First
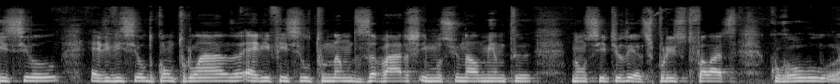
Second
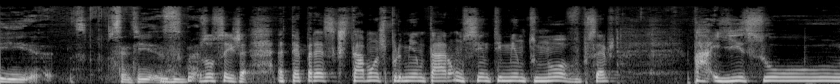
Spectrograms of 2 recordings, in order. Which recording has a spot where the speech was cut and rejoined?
second; 1 cut; at 2.0 s

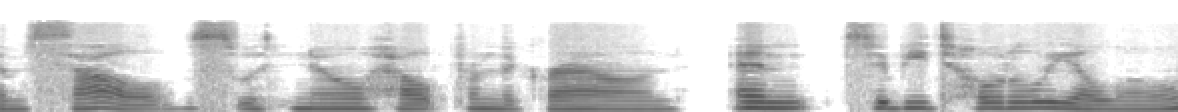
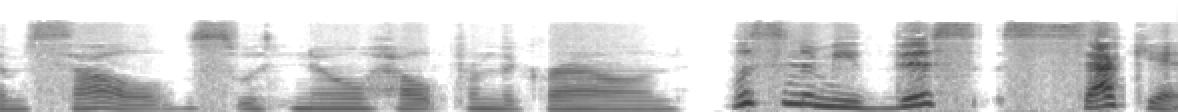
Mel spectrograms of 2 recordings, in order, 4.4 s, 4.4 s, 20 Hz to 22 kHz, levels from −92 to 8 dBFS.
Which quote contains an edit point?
second; 1 cut; at 2.7 s

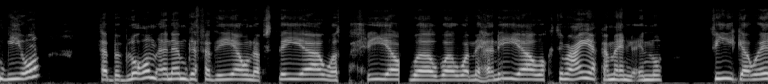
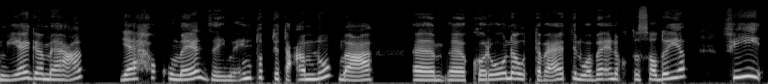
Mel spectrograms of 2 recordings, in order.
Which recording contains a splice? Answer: first; 1 cut; at 4.0 s

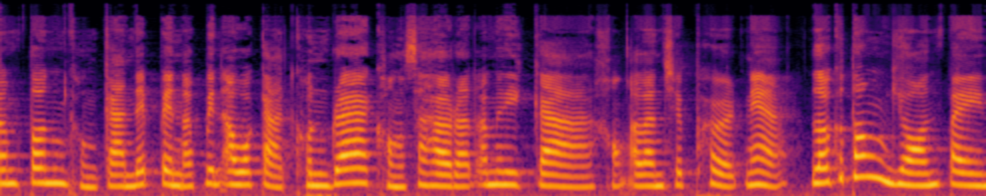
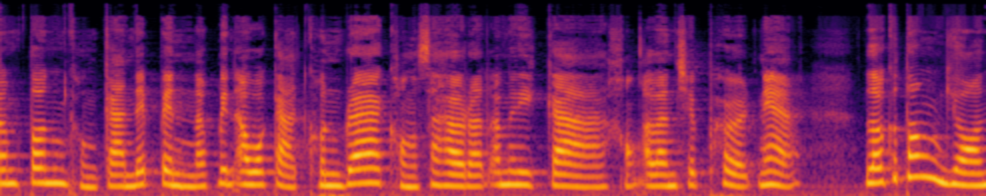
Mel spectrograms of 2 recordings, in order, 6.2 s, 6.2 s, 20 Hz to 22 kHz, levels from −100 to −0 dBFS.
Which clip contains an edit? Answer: first; 2 cuts; at 1.1 s, 5.0 s

